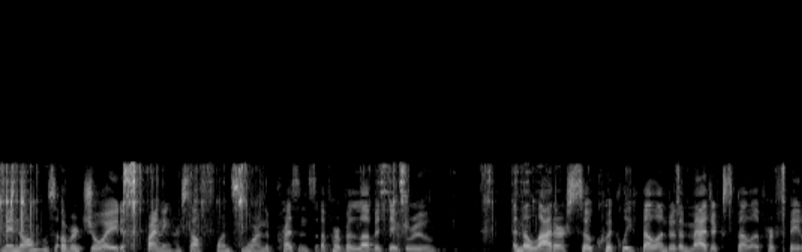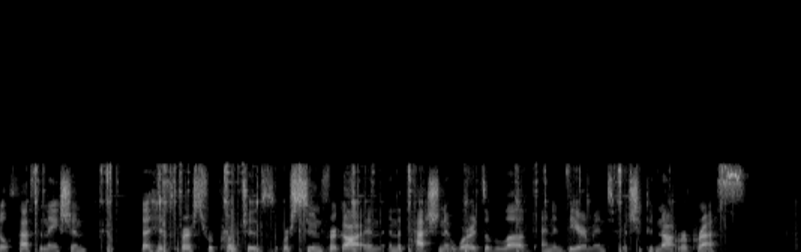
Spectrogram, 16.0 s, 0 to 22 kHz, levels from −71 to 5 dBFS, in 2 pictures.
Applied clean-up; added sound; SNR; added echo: neural mask model RNNoise.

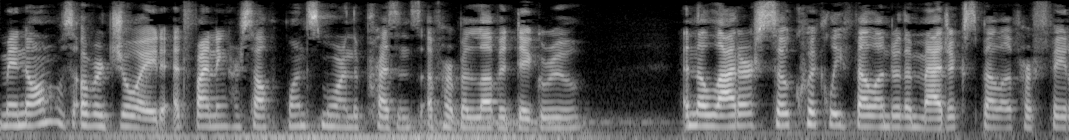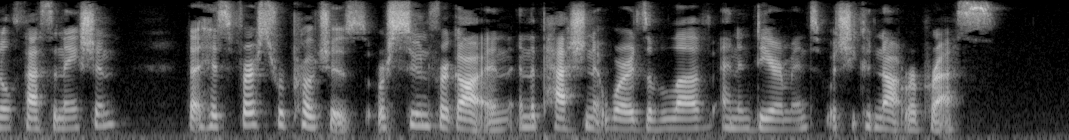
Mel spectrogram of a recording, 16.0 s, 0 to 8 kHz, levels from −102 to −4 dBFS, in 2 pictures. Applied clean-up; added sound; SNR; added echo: none; none; none; none.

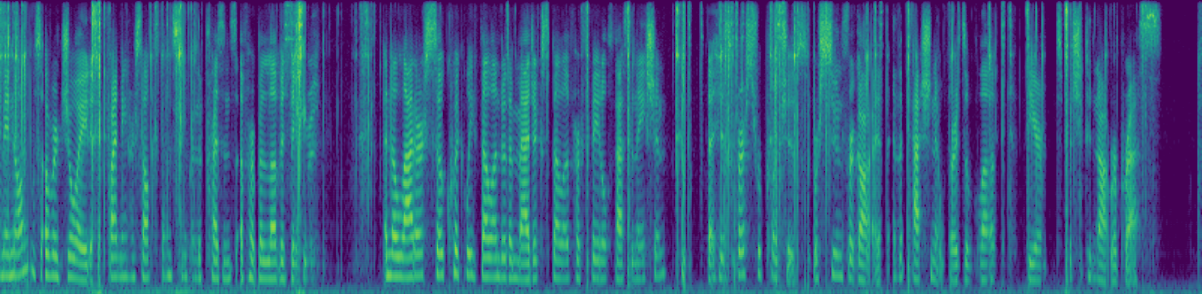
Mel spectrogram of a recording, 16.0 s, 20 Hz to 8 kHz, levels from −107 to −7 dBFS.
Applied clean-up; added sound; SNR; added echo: neural diffusion model UNIVERSE++.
